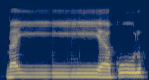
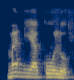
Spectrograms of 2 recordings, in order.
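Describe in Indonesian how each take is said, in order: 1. Bunyi n menyatu dengan bunyi y setelahnya. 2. Bunyi n diucapkan dengan jelas sebelum y. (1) "yang seharusnya dibaca" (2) "tapi dia baca menjadi"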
